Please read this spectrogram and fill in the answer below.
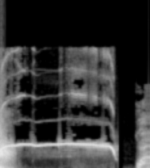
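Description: An edited-in sound effect between skits: a sudden swoosh, then a steady high-pitched beep held for about a second and a half that sags in pitch as it cuts off.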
